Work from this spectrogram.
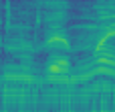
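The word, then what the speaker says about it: mouvement: Then it says move mwa yakini balanda basuka wapi. Move mwa, the spelling is movement, but it, in French they pronounce it as move mwa.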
